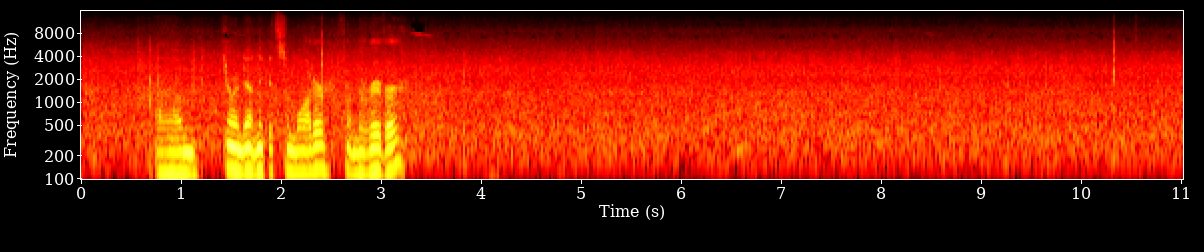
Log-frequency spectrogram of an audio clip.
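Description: A river flows and rushes steadily over rocks.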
